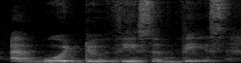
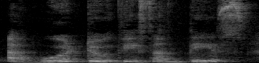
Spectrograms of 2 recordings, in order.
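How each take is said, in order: First: "would" stressed, tune falls at the end; sample answer with a falling tune. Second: "would" stressed, rising tune; sample answer with a rising tune. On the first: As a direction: close firmly on "this". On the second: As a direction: lift the end of "this" upward. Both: Shown as a demonstration. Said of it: "you're going to respond as you".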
